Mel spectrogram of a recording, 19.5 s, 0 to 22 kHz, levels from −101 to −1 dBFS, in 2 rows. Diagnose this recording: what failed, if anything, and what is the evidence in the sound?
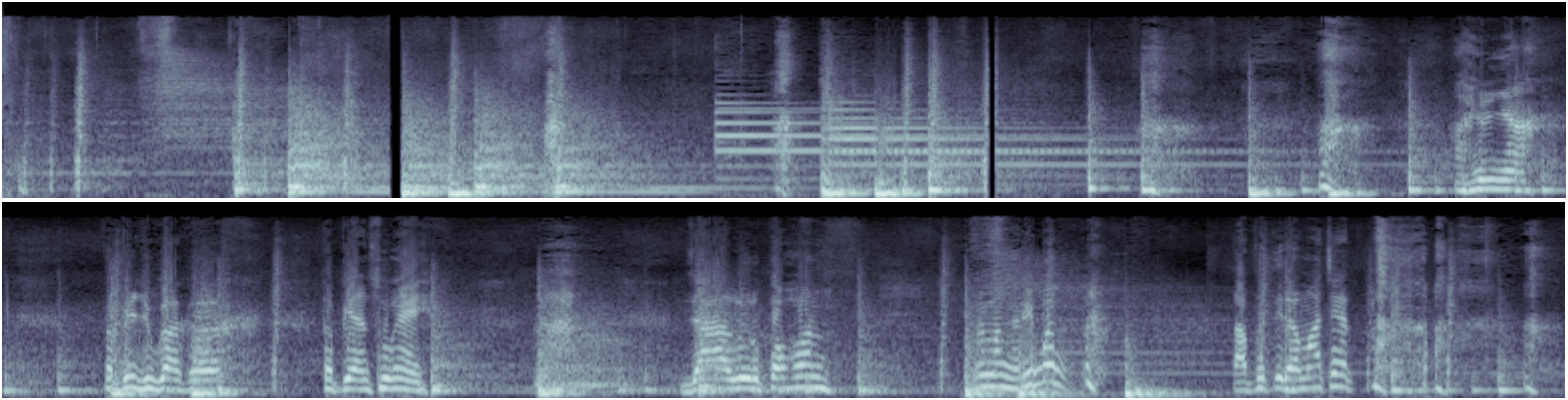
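Silence cuts in at 2.42–2.50 s and 6.15–6.22 s, and the sound resumes further on. Likely a Bluetooth dropout: late playback packets were discarded.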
